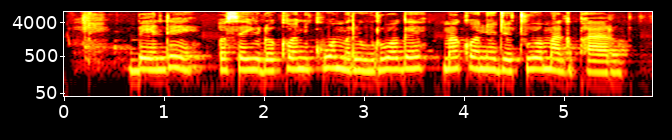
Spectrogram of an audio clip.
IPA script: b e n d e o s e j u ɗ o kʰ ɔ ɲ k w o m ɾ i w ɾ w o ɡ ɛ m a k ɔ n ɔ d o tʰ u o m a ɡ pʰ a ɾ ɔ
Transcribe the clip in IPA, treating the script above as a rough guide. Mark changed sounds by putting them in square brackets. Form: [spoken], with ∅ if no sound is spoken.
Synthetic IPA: b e n d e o s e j u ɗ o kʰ ɔ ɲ k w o m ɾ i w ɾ w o ɡ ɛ m a k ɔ [ɲ] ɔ [d͡ʒ] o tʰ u o m a ɡ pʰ a ɾ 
